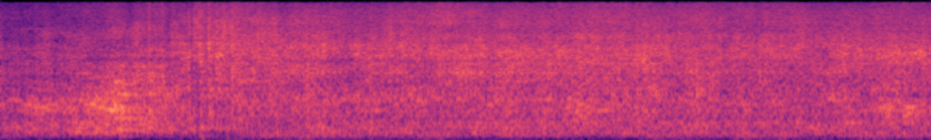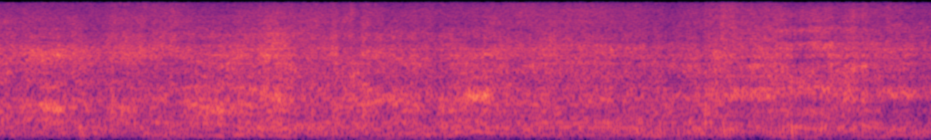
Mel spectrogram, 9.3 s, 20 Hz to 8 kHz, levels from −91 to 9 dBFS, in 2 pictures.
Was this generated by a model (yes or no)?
yes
